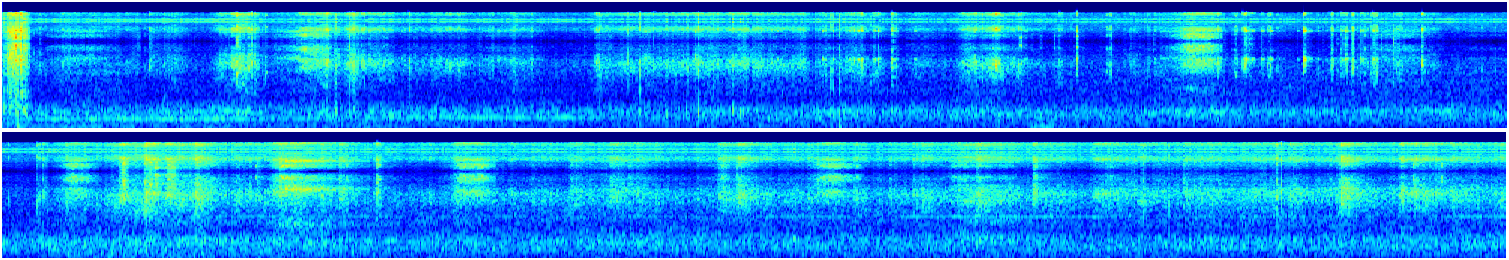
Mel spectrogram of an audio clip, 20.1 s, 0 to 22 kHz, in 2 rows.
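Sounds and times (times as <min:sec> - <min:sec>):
rummaging in a backpack: 0:00.0 - 0:20.0
garage door opener running: 0:08.4 - 0:20.0.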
